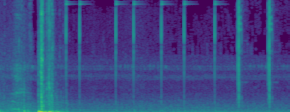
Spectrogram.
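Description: Short menu selection clicks tick in a video game inventory.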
